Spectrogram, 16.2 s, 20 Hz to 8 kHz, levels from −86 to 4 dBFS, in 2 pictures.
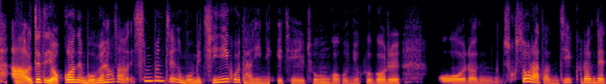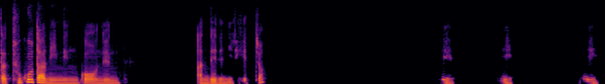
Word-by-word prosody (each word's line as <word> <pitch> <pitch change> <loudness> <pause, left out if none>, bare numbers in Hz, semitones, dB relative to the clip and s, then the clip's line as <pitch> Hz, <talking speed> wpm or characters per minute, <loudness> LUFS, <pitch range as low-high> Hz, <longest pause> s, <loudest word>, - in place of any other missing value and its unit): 아 175 -1 +8
어쨌든 210 +3 +7
여권은 190 +6 +6
몸에 160 +5 +3
항상 255 +4 -2
신분증은 345 - -3
몸에 165 +1 -1
지니고 240 +6 -2
다니는 150 -6 -6
게 135 - -6
제일 130 -1 -7
좋은 165 +5 -6
거군요. 135 -3 -7
그거를 155 +2 -1 0.5
뭐 135 -1 0
이런 65 - -5
숙소라든지 140 - 0
그런 185 - 0
데다 165 -6 +1
두고 175 - -4
다니는 140 - -3
거는 125 0 -7 1.0
안 130 +1 -9
되는 135 -4 -6
일이겠죠? 115 - -14 2.4
네. 140 -2 -11 0.6
네. 165 -4 -12 1.0
네. 155 -2 -13
155 Hz, 235 characters per minute, -20 LUFS, 135-190 Hz, 2.4 s, 아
